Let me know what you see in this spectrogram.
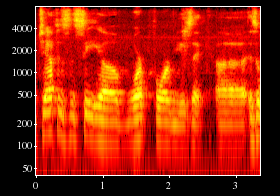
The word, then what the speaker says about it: Warp IV: Warp 4, it's spelled W-A-R-P-I-V, Roman numeral 4. Roman numeral 4 stands for the fourth dimension, time. So it's a play on words, time warp.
